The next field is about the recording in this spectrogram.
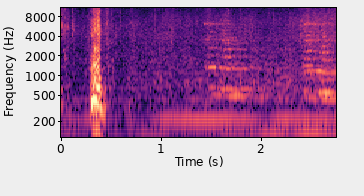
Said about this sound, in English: One more. The bully glares. Beethoven, bark.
